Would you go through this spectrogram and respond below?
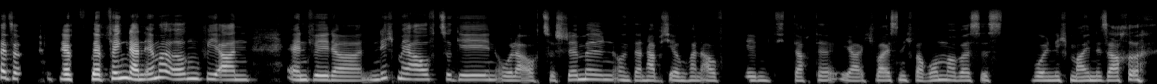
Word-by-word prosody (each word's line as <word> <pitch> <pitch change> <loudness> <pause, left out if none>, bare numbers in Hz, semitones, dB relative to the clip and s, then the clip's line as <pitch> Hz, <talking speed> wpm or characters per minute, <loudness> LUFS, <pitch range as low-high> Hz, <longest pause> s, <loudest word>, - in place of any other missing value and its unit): Also 300 -4 +5 0.4
der 235 0 +9 0.2
der 235 -2 +9
fing 280 +6 +7
dann 230 -3 +9
immer 300 +5 +4
irgendwie 245 0 +2
an, 215 -1 +2 0.3
entweder 205 -3 +1
nicht 225 +9 -4
mehr 240 -4 +2
aufzugehen 215 -2 -2
oder 185 -3 -3
auch - - -7
zu 190 - -7
schimmeln, 220 +1 -2
und 195 -3 -6
dann 185 0 -4
habe 185 -3 -2
ich - - -10
irgendwann 180 0 -4
aufgegeben. 180 0 -7
Ich - - -18
dachte, 190 +2 -7
ja, 170 -6 -5
ich 170 - -14
weiß 190 +1 -3
nicht 200 -3 -7
warum, 185 +4 -3
aber 185 -1 -3
es 180 - -5
ist 190 - -7 0.2
wohl 185 0 -3
nicht 185 +1 -5
meine 185 +1 -2
Sache. 190 +3 -2
205 Hz, 185 wpm, -23 LUFS, 185-230 Hz, 0.4 s, der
